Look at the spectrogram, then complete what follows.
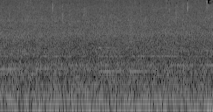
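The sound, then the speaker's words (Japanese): Heavy rain pours down steadily on a very cold May afternoon, a dense, constant hiss of drops spattering on surfaces, with no voices and no breaks in the downpour. “本当に今日すっごい寒いですよね雨もめちゃくちゃ降ってるし”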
